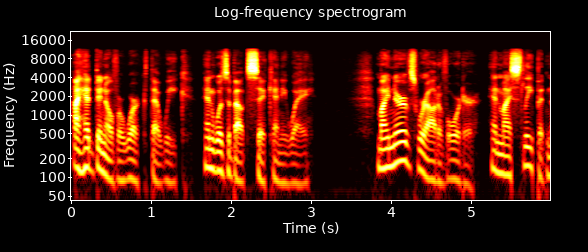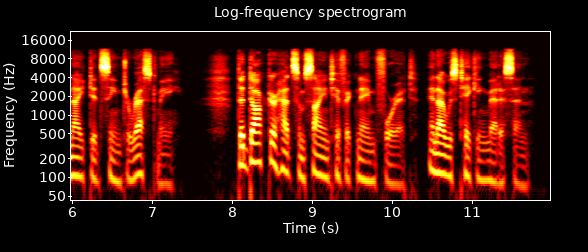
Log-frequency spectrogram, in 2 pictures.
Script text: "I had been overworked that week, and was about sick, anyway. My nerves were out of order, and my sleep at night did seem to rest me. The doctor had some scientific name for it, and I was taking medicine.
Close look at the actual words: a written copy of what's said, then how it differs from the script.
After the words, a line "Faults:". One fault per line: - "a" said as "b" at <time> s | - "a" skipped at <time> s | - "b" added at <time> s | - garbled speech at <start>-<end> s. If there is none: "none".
"I had been overworked that week, and was about sick, anyway. My nerves were out of order, and my sleep at night did seem to rest me. The doctor had some scientific name for it, and I was taking medicine.
Faults:
none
